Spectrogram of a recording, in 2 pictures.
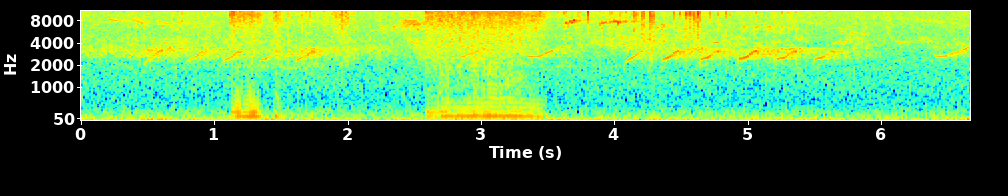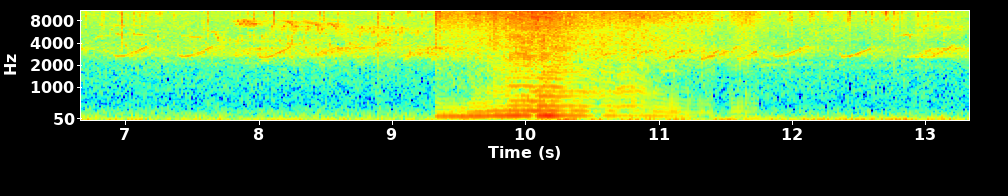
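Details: Among flowers, a bumblebee drones past in short bursts: a brief hum near the start, another around three seconds, then a louder, longer pass late on, over constant faint chirping of small birds.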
